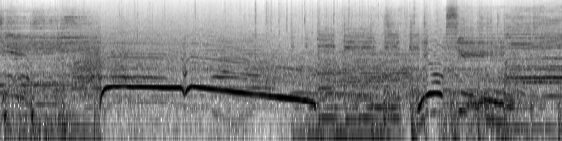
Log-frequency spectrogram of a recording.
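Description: Loud cheer-song music over the stadium loudspeakers, with the crowd singing and yelling along. About a second and a half in, a long held note slides slowly downward for about three seconds, and a short rising glide comes near the end.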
